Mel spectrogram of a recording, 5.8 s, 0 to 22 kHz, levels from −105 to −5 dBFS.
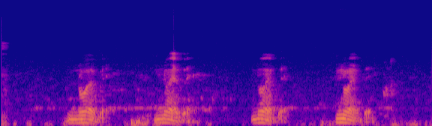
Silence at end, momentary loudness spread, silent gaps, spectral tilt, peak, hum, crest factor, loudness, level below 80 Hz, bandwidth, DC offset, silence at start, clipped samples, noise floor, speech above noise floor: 0.2 s; 22 LU; none; -7 dB/octave; -26 dBFS; none; 20 dB; -44 LUFS; -64 dBFS; 5.6 kHz; under 0.1%; 0 s; under 0.1%; -76 dBFS; 34 dB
